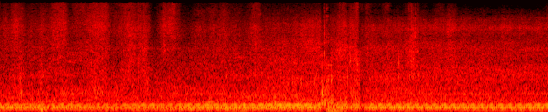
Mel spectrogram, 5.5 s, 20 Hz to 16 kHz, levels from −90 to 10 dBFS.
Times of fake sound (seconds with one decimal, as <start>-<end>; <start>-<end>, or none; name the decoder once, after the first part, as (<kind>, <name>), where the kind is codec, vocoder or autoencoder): none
